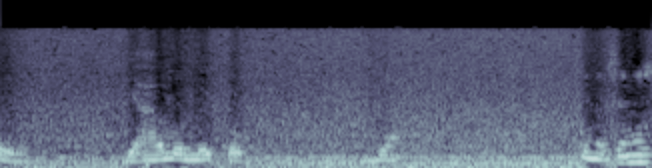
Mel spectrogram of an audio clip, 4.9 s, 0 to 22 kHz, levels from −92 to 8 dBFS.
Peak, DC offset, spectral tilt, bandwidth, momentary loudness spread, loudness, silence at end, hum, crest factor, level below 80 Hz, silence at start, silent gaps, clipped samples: -4 dBFS; under 0.1%; -6.5 dB/octave; 11 kHz; 10 LU; -20 LUFS; 0 s; none; 14 dB; -30 dBFS; 0 s; none; under 0.1%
